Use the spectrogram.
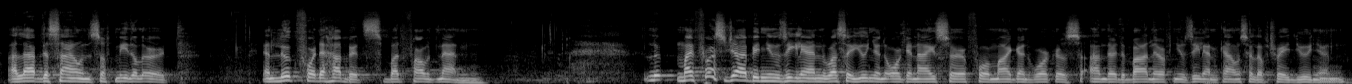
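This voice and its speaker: A middle-aged man from the Philippines with a Filipino accent, giving a formal speech as a union leader at a convention, measured, lifting his voice for quotes and punchlines. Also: medium pitch. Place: large convention hall.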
